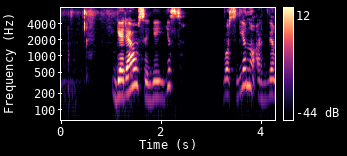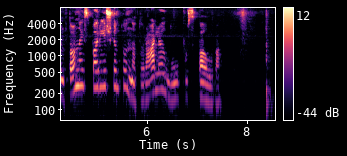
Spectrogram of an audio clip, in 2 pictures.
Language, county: Lithuanian, Telšiai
